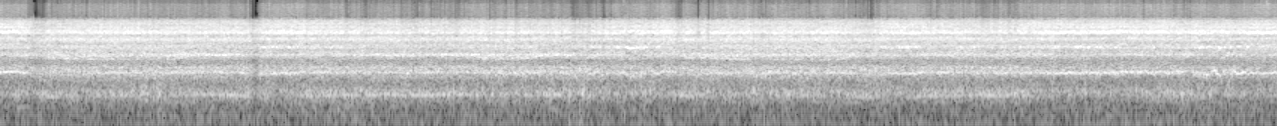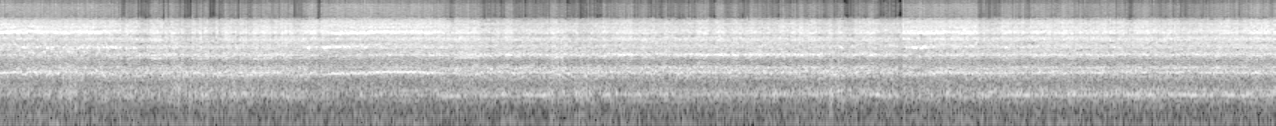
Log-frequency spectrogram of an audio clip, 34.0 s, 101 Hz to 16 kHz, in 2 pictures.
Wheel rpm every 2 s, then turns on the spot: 210, 230, 230, 230, 210, 220, 220, 220, 210, 210, 220, 220, 240, 230, 230, 240, 230.
none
